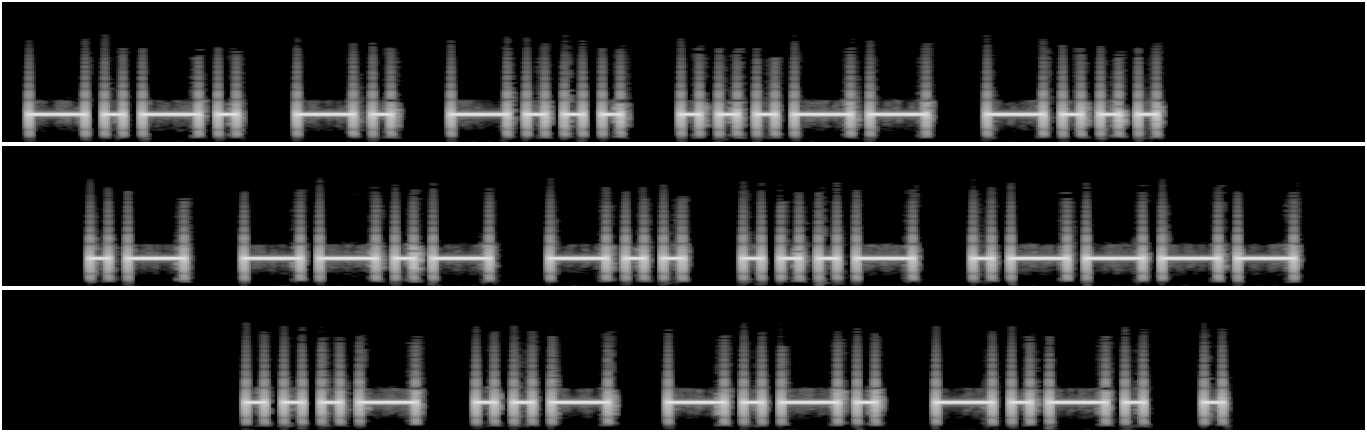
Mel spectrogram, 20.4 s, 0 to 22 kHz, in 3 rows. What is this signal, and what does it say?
Morse code, heard as a keyed tone, about 13 wpm, 800 Hz. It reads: CNB3B AQDV1 VUCCE
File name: LEZIONI / 5 LBVC / 5 LBVC 12wpm 1955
